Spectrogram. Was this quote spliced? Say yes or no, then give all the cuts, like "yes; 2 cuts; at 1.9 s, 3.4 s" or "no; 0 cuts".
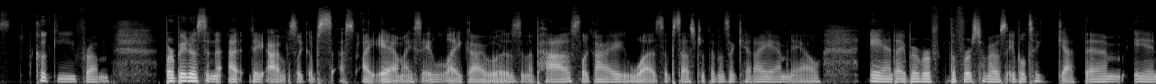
yes; 2 cuts; at 1.6 s, 5.2 s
